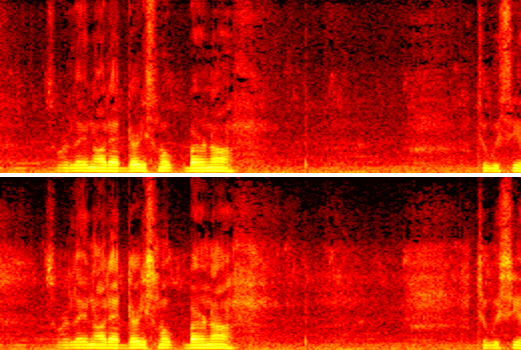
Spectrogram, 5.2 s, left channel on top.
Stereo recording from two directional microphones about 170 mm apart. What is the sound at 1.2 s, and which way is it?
Speech, 20° left (ahead or behind).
